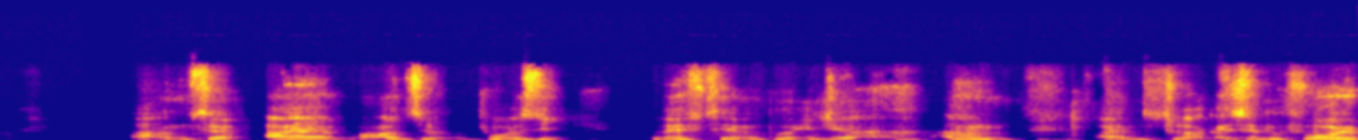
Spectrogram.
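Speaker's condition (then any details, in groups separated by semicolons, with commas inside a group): Cerebral palsy; left-sided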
